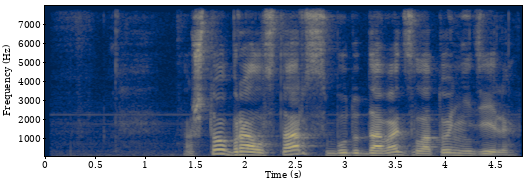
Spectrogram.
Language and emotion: Russian, neutral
